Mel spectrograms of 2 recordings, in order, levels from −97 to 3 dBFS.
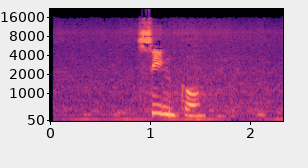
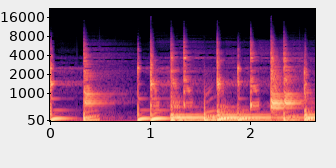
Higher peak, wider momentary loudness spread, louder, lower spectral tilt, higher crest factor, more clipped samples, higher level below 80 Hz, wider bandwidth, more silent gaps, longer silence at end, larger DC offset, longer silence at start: about the same, 0 dBFS vs 0 dBFS; first, 26 LU vs 7 LU; about the same, -14 LUFS vs -12 LUFS; second, -1.5 dB/octave vs -7 dB/octave; first, 20 dB vs 10 dB; neither; second, -48 dBFS vs -16 dBFS; first, 16.5 kHz vs 7.6 kHz; neither; about the same, 0 s vs 0 s; neither; about the same, 0.1 s vs 0 s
